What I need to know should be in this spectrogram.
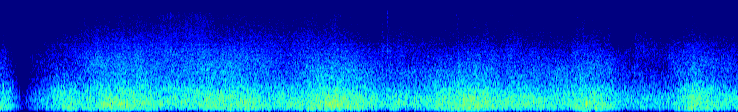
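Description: Wind blows steadily outdoors.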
